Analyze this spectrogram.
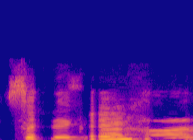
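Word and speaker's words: Thích Nhất Hạnh: Thich Nhat Hanh, I think is how it's said.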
